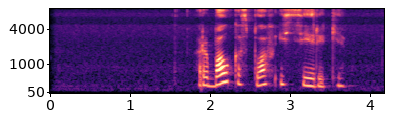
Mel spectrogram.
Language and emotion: Russian, neutral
